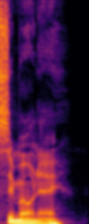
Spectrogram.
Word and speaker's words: Simone: I just want to say for the record, it is Simone.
